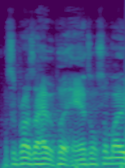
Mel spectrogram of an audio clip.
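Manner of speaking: normal talking voice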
